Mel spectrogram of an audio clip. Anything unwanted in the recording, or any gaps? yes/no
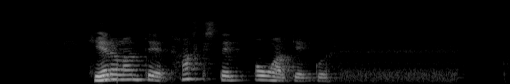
no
